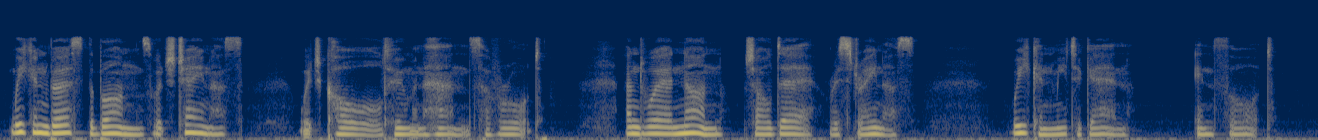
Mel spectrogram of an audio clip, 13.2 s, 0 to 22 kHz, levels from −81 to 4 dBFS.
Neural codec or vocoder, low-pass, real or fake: none; 7.2 kHz; real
